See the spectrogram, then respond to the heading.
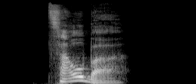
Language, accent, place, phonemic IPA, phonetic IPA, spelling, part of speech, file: German, Germany, Berlin, /ˈtsaʊ̯bər/, [ˈt͡saʊ̯.bɐ], Zauber, noun, De-Zauber.ogg
- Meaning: 1. charm, spell, an instance of magic action 2. magic 3. charm, allure, enchantment 4. ado, fuss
